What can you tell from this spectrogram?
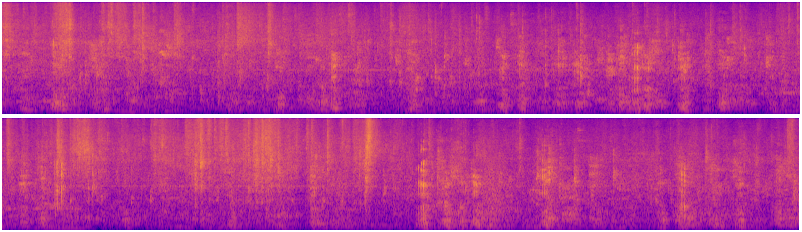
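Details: Pig farm in Nepal with white pigs: a continuous mix of overlapping grunts and snuffling noises from several animals, dense and irregular, over constant background noise.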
